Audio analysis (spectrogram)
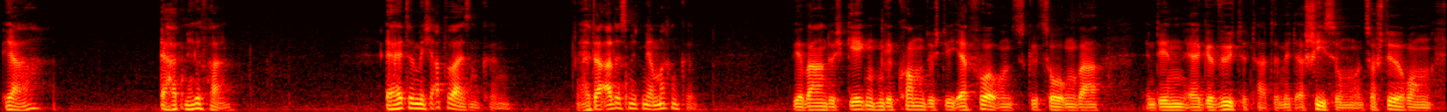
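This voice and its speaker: An actor in a 1950s German radio drama playing a tormented, thoughtful Russian doctor in love, speaking in a measured, articulate way. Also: male voice, low voice, lightly acted. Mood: earnest, reflective.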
